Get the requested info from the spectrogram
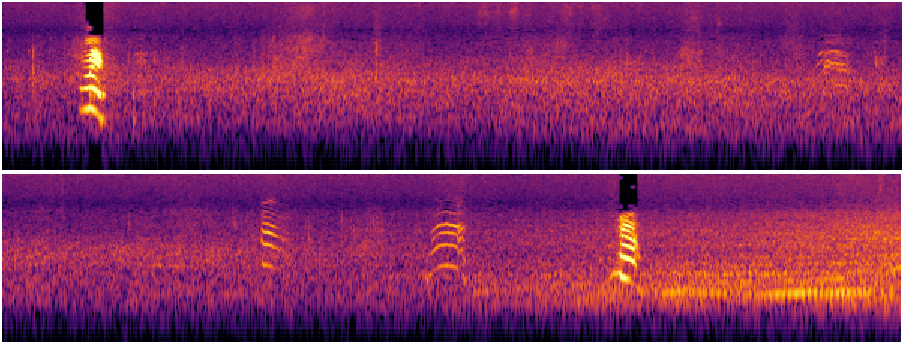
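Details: Female domestic cat playing outdoors in the grass, making cute meows: one loud, sharp meow at the start, then a few softer, shorter mews spaced through the middle, and a stronger final meow, over a quiet background with faint rustling.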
